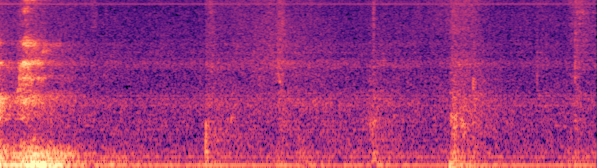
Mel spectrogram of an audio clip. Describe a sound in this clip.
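Footsteps shuffle briefly on a hard floor.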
